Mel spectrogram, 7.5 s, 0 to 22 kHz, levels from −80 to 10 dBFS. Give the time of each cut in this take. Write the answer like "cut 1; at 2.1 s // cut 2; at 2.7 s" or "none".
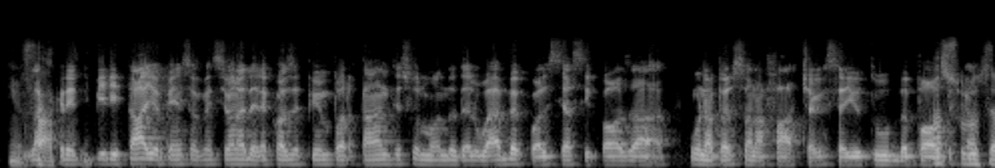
cut 1; at 5.1 s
